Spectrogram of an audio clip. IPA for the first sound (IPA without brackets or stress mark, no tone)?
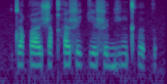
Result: tʷ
